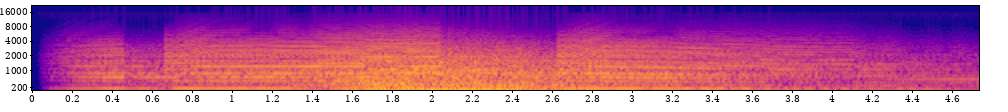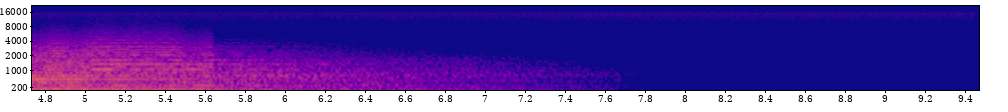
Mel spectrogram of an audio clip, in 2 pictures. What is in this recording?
Truck Horn Passing By Left To Right
I created this big truck sound by tunning a virtual electric guitar program. And the i added road sound and made it on one side of the speaker to another. Left to Right speakers in this case. I feel it sound more good for horror genre. Its all free enjoy.
FREE
Hitting, Road, Hit-Horn, Right, Horn, Drive, Driving-By, Big, Big-Truck, Highway, Left-To-Right, Press-Horn, Passing-By, Left, Transport, Semi-Truck, Trucker, Truck, Passing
